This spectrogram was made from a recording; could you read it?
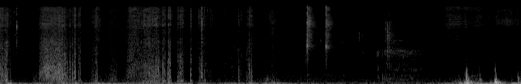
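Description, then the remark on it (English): Scissors snip in a loose, irregular series of crisp metallic cuts, fairly quiet, with soft rustling between them and a couple of duller knocks near the end. “If you use very long one scissors, and I use fine old ones, like a year.”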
